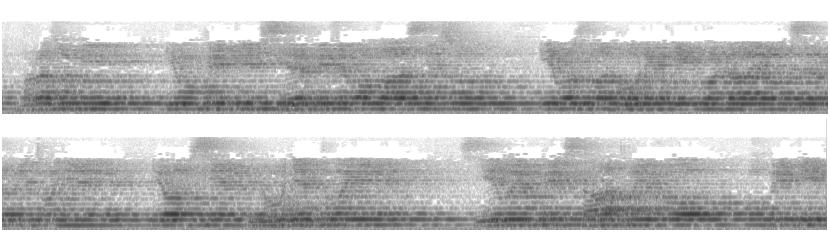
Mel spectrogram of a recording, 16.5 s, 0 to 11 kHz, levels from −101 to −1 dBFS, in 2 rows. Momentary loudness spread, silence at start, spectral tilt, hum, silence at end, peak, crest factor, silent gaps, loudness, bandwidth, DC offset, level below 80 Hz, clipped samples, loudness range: 7 LU; 0 s; -6.5 dB/octave; none; 0 s; -18 dBFS; 16 dB; none; -34 LUFS; 6.2 kHz; under 0.1%; -62 dBFS; under 0.1%; 3 LU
